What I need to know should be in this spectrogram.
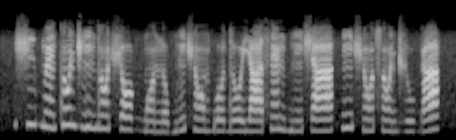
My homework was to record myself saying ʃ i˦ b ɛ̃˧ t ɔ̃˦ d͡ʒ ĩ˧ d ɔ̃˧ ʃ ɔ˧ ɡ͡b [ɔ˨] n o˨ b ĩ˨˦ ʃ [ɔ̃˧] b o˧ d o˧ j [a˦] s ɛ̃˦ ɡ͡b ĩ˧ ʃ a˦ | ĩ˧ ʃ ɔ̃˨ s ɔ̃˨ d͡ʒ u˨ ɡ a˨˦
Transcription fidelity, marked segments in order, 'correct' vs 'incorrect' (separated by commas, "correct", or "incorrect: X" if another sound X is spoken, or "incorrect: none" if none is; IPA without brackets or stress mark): incorrect: ɔ̃˨, correct, incorrect: a˧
